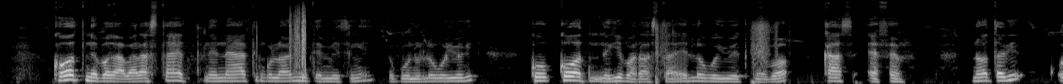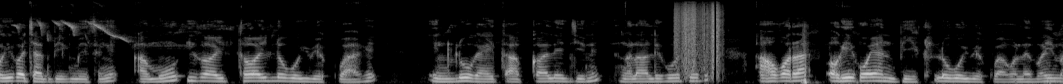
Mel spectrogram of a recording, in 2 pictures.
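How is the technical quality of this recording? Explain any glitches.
Two brief bursts of what is heard as cable scratch noise mar the speech, from 2.90 to 3.06 s and from 17.37 to 17.87 s, the second lasting about half a second. Each is a dense, ragged rustle roughly as loud as the voice itself. The likely cause is a worn cable or connector being moved, its contact resistance jumping erratically. Unlike a single click or a clean digital dropout, the sound is an uneven crackling texture lying over the signal.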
